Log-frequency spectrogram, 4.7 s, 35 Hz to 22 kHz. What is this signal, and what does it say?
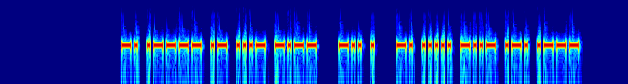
Morse code, heard as a keyed tone, about 47 wpm, 700 Hz. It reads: N1AVY DE N5XRJ
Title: USA Callsign DE Callsign - 5 Characters - 50wpm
